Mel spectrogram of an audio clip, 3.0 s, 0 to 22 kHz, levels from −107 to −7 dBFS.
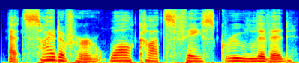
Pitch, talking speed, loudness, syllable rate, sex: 155 Hz, 160 wpm, -19 LUFS, 3.7 syllables/s, female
